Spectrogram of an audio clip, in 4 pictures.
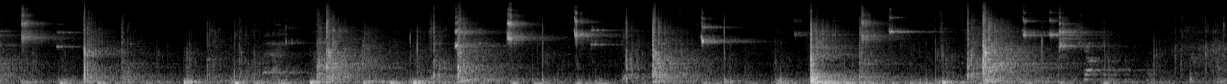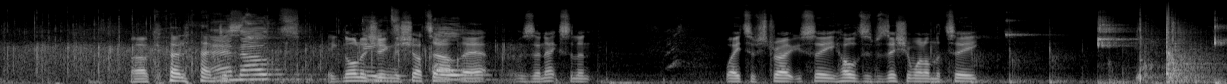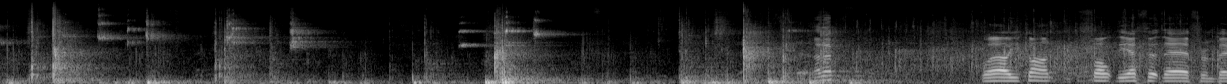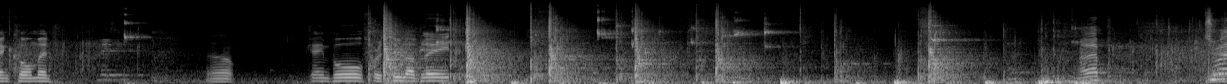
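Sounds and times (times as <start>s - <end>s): squash ball striking racket and walls: 0.0s - 11.7s, 22.0s - 33.2s, 40.5s - 47.9s
shoes squeaking on court floor: 0.0s - 19.5s, 21.2s - 49.0s.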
